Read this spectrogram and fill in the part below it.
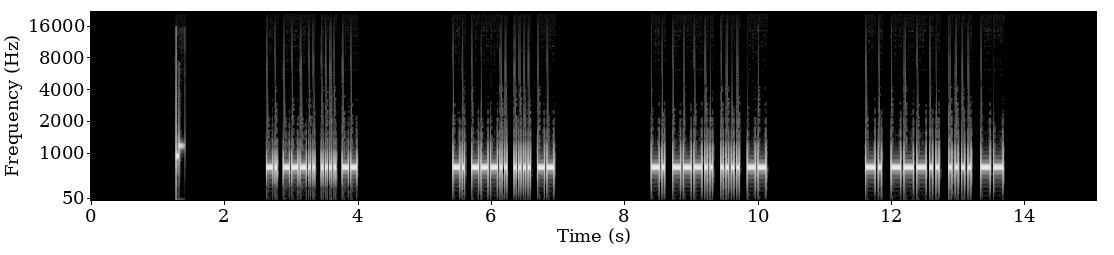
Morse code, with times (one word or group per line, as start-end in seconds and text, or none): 2.6-4.0 N8HM
5.4-6.9 N8HM
8.4-10.1 N8HM
11.6-13.7 N8HM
